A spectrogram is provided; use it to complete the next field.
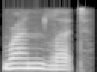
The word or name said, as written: runlet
